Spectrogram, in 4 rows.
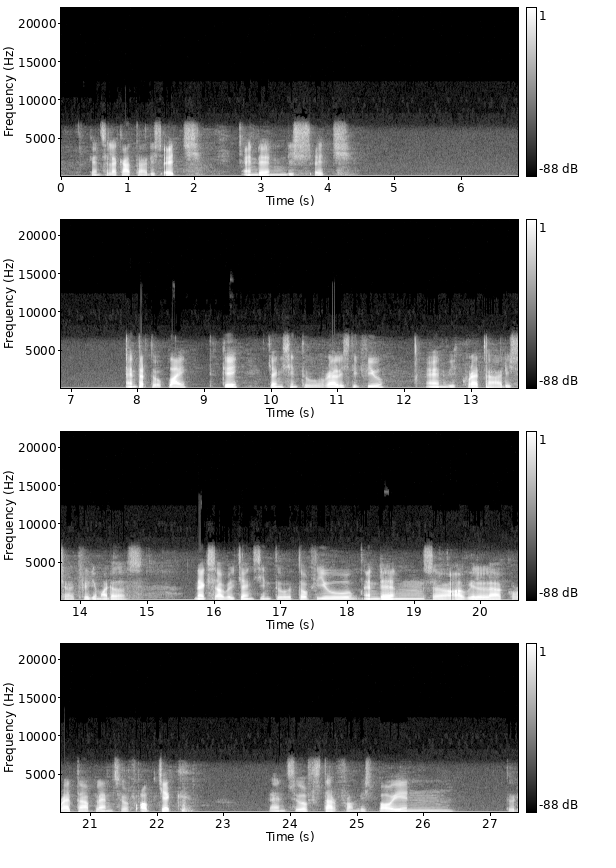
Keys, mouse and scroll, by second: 0.2-1.5 scroll up 1, 1.5 click, 2.6 space, 7.0 click, 7.8 space, 8.8-10.5 scroll down 1, 10.5 click, 12.6-13.2 scroll down 1, 13.3 shift+middle click, 16.3 click, 19.3 F7, 19.6-21.3 scroll down 1, 21.1-22.8 typing, 24.0 click, 26.3-26.8 scroll down 1, 26.8 click.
